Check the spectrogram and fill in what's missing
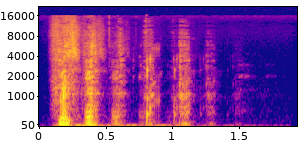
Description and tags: Demon Laugh 1
A more subdued demon laugh. More of a demon chuckle, really.
creature, laugh, demon, devil, sinister, horror, scary, creepy, demonic, evil, spooky, monster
